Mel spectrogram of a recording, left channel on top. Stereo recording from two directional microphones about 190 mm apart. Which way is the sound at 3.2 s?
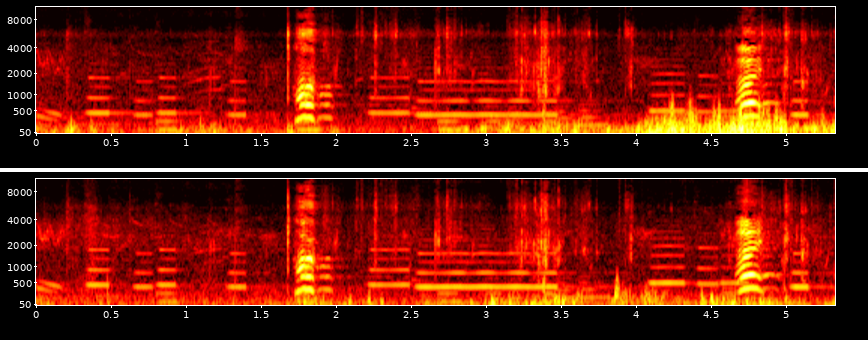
25° left (ahead or behind).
